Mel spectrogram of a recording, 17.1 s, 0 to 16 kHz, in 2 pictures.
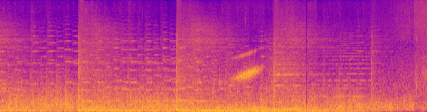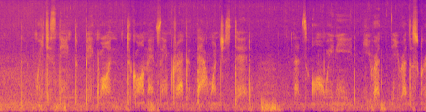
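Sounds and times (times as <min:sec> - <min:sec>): person whispering: 0:09.2 - 0:13.7, 0:14.3 - 0:17.0.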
